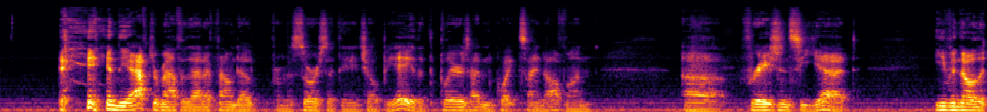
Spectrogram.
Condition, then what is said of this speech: None; typical speech.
